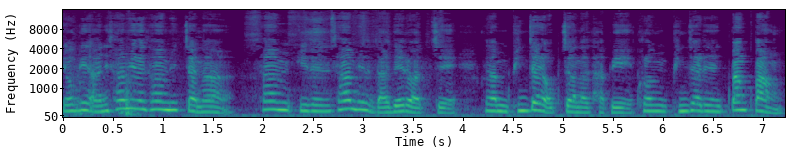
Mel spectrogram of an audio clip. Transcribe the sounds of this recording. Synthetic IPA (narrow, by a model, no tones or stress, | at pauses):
jʌɡinɯnaɲisʰamiɾɯɭsʰamɦe̞t̚t͡ɕ͈ana | sʰamiɾɯnsʰamɦesʰʌnaɭdeɾʌwat̚t͡ɕ͈e | kɯdamjʌnpind͡ʑaɾiʌp̚t͡ɕ͈anatabikɯɾʌmjʌnpind͡ʑaɾinɯnp͈aŋp͈aŋ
